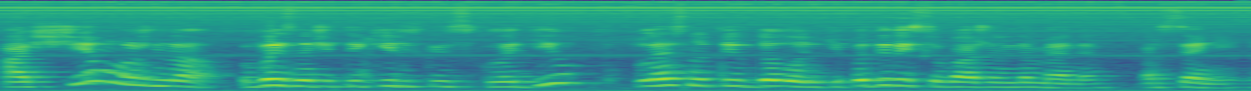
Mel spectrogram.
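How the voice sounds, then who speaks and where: A woman's voice: on the high side, animated, fairly quick, mellow. A woman kindergarten teacher giving an online speech lesson to a child over a video call, patiently drawing out syllables and prompting.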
